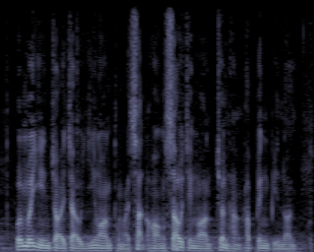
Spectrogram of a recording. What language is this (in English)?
Cantonese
